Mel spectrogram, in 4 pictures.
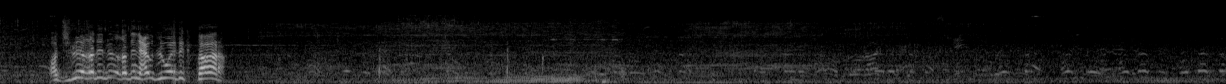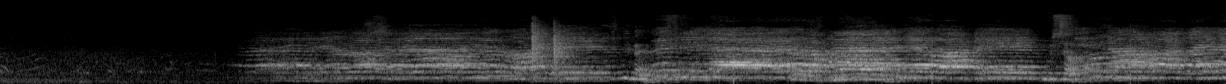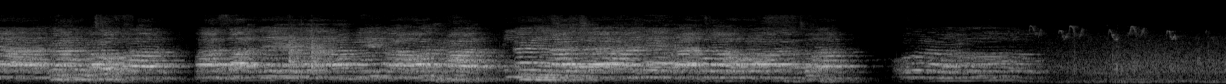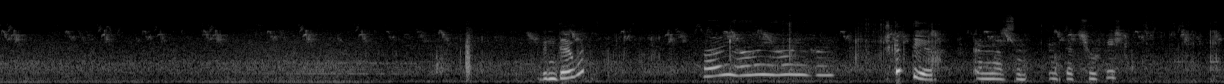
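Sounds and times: boys chanting in unison: 14.6 - 35.3.

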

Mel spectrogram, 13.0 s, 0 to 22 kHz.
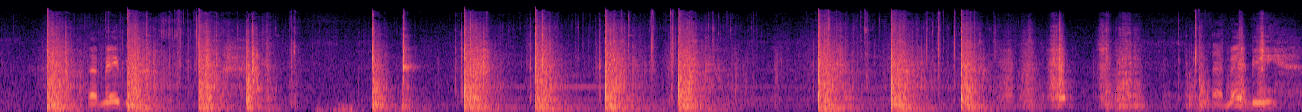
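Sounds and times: tomahawk striking sheet metal: 0.4 - 2.8, 3.7 - 7.4, 8.2 - 10.7.

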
